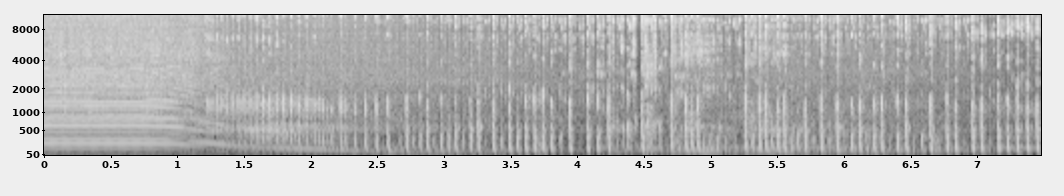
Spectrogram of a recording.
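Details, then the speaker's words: OS FS-91 Surpass four-stroke nitro RC engine, low-speed needle set way too rich. After revving, the throttle is backed to idle with a lot of smoke; revs fall into a slow, lumpy, sagging idle until it dies. "in that little run there you'll notice when i backed it off and let it run at idle a lot of smoke and the rpm gradually decreased until it just died"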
